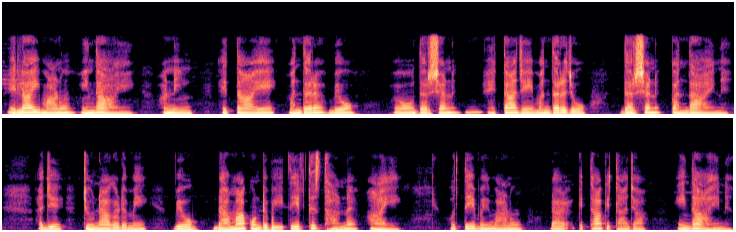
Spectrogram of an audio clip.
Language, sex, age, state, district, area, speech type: Sindhi, female, 30-45, Gujarat, Junagadh, urban, spontaneous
